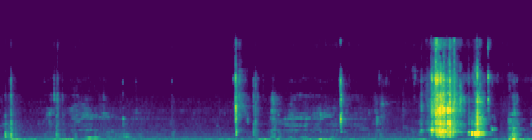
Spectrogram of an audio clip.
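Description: Close-up chewing of crispy deep-fried turtle, with small wet mouth clicks, then a louder crunchy bite about five and a half seconds in.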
